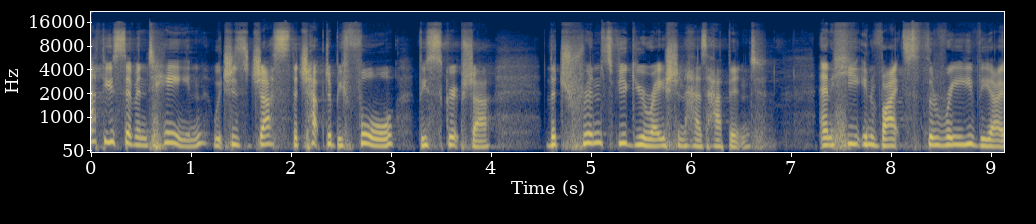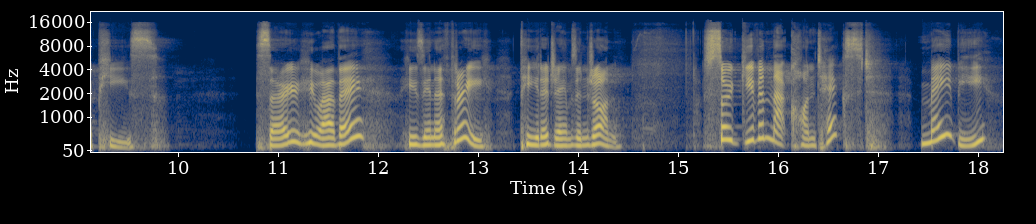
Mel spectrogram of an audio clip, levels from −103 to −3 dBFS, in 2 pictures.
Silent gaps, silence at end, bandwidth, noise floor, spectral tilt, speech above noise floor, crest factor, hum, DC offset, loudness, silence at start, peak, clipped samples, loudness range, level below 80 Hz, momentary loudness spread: 10.72-10.76 s; 0.2 s; 16.5 kHz; -77 dBFS; -3.5 dB/octave; 52 dB; 22 dB; none; under 0.1%; -24 LUFS; 0 s; -4 dBFS; under 0.1%; 3 LU; -76 dBFS; 10 LU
